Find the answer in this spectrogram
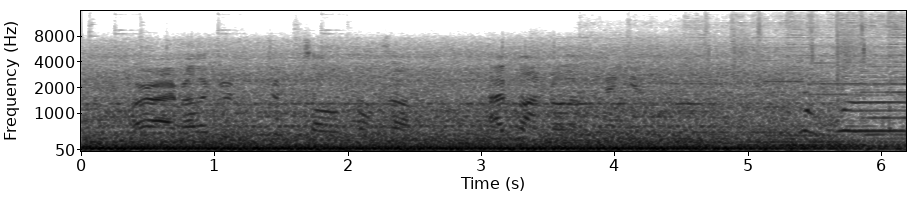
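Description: Steady low drone of a single-engine jump plane's engine and propeller, heard from inside the cabin in flight, with voices calling over it.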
